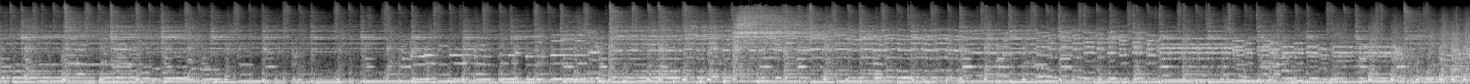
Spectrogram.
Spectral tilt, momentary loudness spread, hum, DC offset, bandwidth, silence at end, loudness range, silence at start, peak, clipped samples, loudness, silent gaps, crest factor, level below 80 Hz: -4.5 dB/octave; 5 LU; none; under 0.1%; 20 kHz; 0 s; 4 LU; 0 s; 0 dBFS; under 0.1%; -10 LUFS; none; 10 dB; -24 dBFS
